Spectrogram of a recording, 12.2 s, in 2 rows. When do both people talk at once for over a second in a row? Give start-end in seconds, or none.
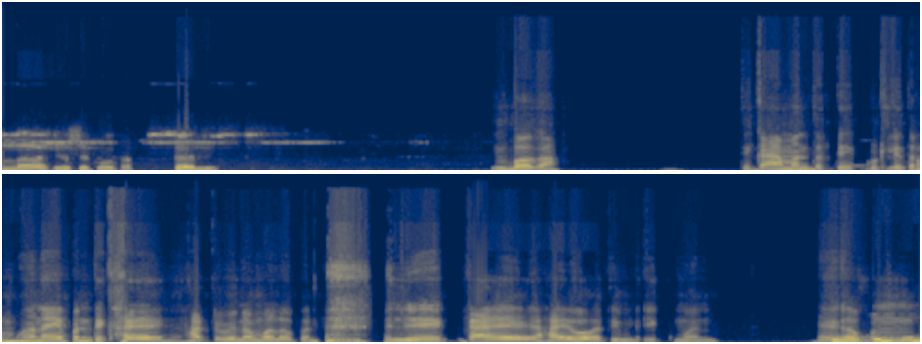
none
